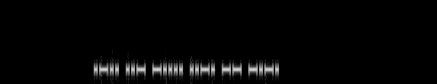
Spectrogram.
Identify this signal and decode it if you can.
Morse code, heard as a keyed tone, about 46 wpm, 700 Hz. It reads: LU6FMC
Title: DXCC-100 Call Signs - 6 Characters - 45wpm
